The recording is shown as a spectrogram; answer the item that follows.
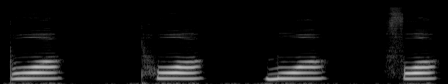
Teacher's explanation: It is b, p, m, f. But now I just want you to add w sound after each of them.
